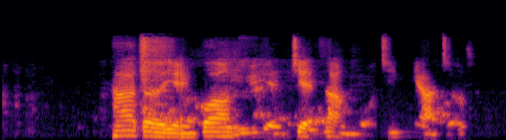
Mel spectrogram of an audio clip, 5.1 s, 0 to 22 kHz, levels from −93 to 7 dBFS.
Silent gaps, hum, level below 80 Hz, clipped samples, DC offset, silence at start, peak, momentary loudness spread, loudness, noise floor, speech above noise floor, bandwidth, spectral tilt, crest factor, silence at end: none; none; -56 dBFS; under 0.1%; under 0.1%; 1.1 s; -2 dBFS; 15 LU; -18 LUFS; -72 dBFS; 54 dB; 8 kHz; -5 dB/octave; 16 dB; 0.4 s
